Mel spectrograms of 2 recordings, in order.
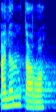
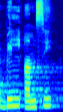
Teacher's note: تو میم ساکن کے بعد اگر باقی بچے ہوئے 26 حروف میں سے کوئی حرف آ جائے تو وہاں پر میم ساکن پر ہم نے غنہ نہیں کرنا، بلکہ میم ساکن کو ظاہر کر کے واضح کر کے اس کے مخرج اور صفات کے ساتھ ادا کرنا ہے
